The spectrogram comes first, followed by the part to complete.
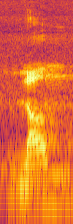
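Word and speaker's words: लं: जाता है वह है ल के ऊपर म की मात्रा बिंदी लग जाती है तो यह लम बनता है ल और म इसका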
